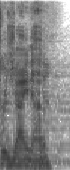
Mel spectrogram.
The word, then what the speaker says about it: Regina: honestly I would still say that Regina is pronounced Regina that's how the majority people from the city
